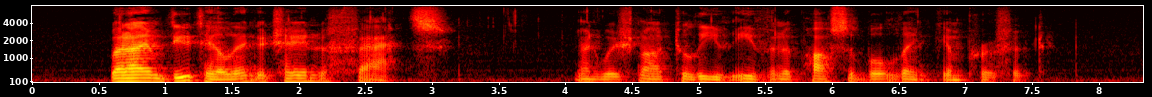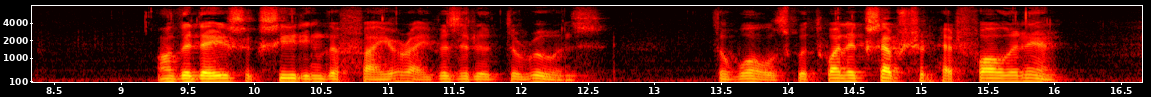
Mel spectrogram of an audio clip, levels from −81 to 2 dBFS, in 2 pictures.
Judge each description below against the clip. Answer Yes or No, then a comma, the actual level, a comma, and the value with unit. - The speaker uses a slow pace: Yes, slow, 125 wpm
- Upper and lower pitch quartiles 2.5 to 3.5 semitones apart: Yes, average, 3.0 semitones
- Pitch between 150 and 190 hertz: No, low, 105 Hz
